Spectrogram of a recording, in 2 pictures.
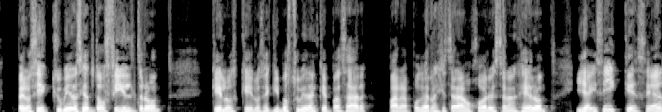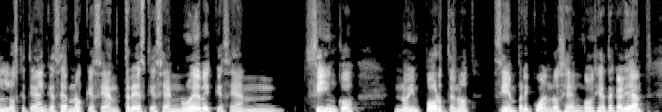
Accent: Veracruz, Mexico; yo que soy de Veracruz

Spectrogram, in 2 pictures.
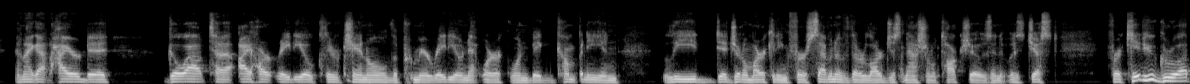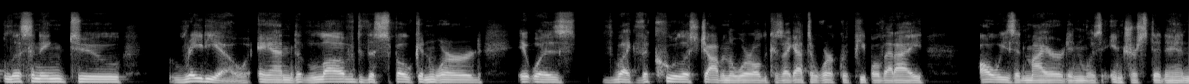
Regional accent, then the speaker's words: Manhattan Beach, California, United States; I grew up in Manhattan Beach, Hermosa Beach, Southern California, just south of L

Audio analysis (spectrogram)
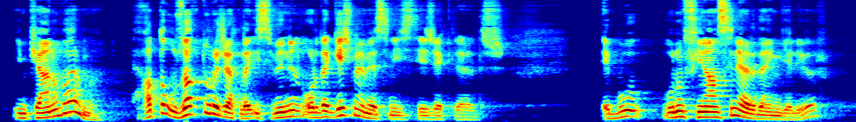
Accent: Batman, Batman Province, Turkey; first language Kurdish; Turkish is a second language; moved away; ben işte Batmanlı bir Kürdüm

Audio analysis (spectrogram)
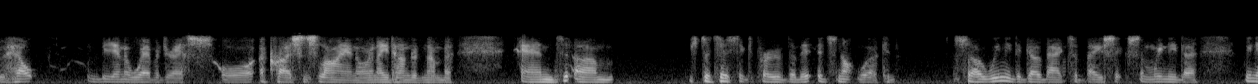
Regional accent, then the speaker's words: United Kingdom; moved away as an adult; now in United States; I'm a British veteran of 10 years

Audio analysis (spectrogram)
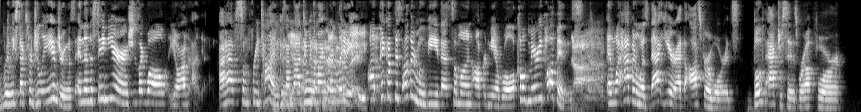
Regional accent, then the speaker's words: Taiwan; English is a second language; moved away; when I was a kid, I grew up in Taiwan

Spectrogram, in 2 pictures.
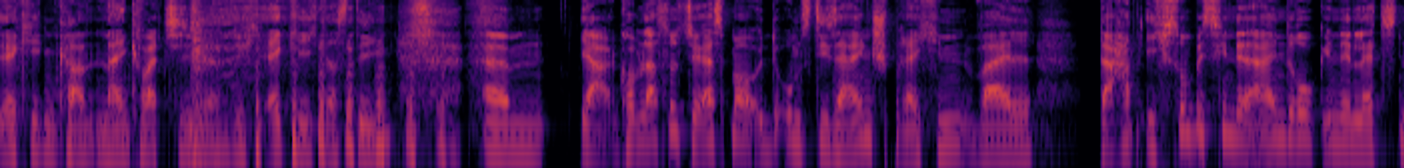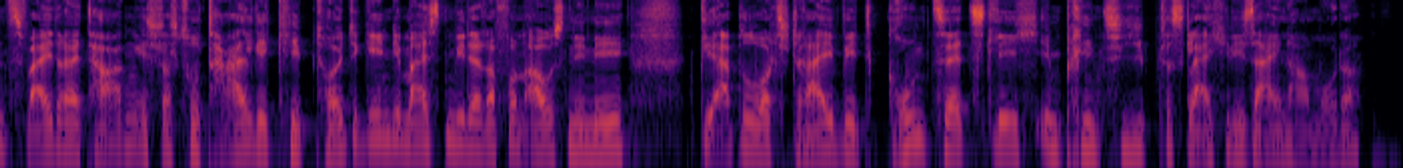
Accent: Switzerland; bei uns in der Schweiz

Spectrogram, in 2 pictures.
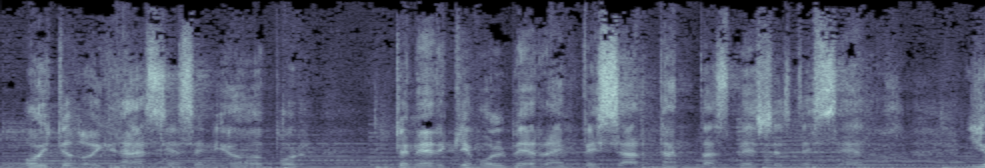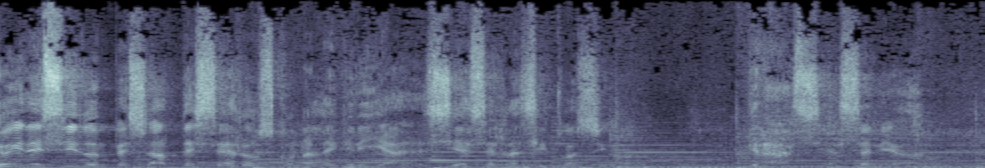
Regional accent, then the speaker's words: Colombia; como colombianos

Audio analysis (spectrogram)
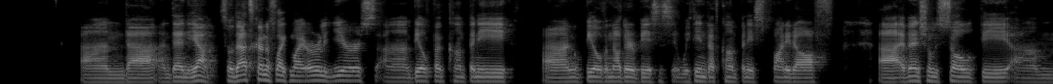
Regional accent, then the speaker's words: Finland; moved away; I'm from Finland originally

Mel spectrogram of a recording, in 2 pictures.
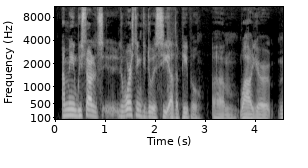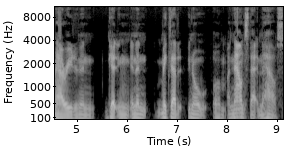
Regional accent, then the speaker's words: Brooklyn, New York, United States; I come from Brooklyn

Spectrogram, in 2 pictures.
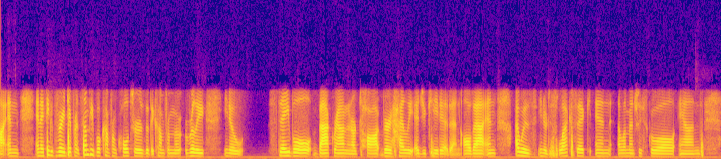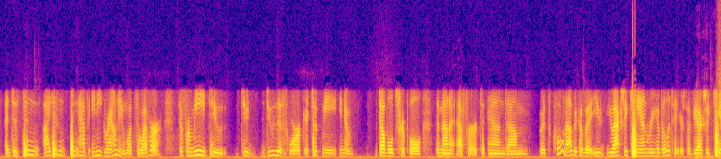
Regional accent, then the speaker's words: California, United States; I grew up in California

